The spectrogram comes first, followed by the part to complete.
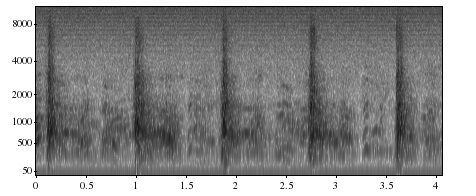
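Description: A crowd of men beating their chests in unison, one sharp slap about every 0.9 seconds, five in all, with shouted chanting between the strikes.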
